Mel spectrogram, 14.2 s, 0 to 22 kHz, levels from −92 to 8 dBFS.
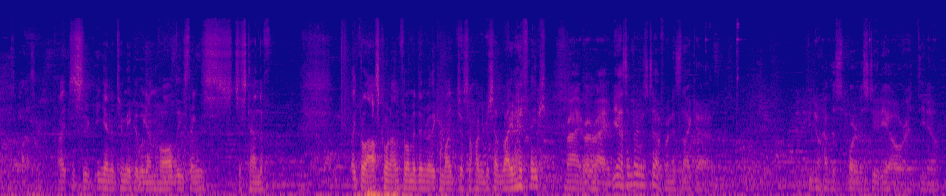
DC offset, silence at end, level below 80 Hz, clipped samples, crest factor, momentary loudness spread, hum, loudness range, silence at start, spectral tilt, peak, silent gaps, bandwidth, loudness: under 0.1%; 0 s; -54 dBFS; under 0.1%; 22 dB; 14 LU; none; 9 LU; 0 s; -5.5 dB/octave; -22 dBFS; none; 16 kHz; -44 LUFS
